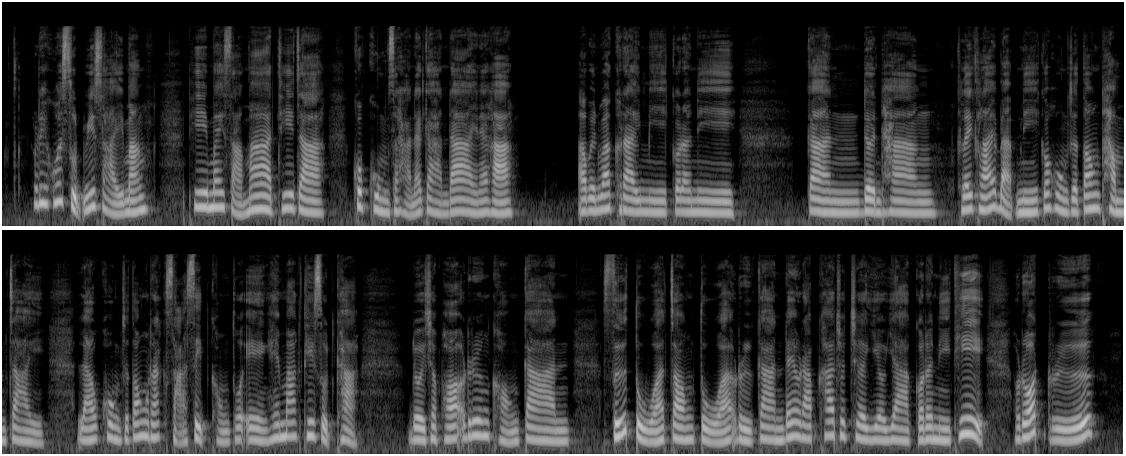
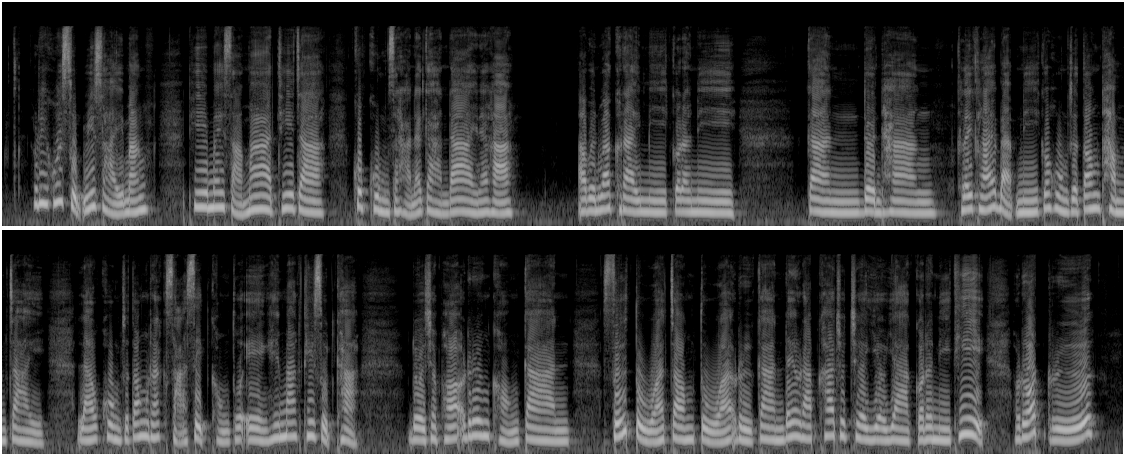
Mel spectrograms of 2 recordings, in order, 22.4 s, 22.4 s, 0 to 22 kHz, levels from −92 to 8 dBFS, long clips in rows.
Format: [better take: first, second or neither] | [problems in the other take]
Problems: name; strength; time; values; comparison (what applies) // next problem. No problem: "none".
first | distortion; slight; 10 dB below the speech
